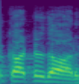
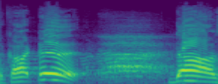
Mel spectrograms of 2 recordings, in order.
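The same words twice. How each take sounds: First: Said in the usual way. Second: कांटेदार slowly, broken as कांटे… दार; drawn-out drill. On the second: Shown as a demonstration. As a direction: stretch and split कांटेदार for the class to echo. Teacher splits term for class.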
